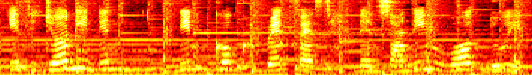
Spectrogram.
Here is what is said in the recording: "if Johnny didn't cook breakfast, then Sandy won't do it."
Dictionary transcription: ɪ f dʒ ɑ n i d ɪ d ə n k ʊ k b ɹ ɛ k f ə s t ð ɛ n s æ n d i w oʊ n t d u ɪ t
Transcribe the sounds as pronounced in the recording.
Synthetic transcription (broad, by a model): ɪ f dʒ ɑ n i d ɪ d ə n k ʊ k b ɹ ɛ k f ə s t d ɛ n s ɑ n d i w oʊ l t d u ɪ t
